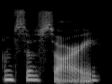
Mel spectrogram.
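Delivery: soft, tender sympathy; empathizing parent. Shown as a demonstration. Parent comforts crying child, softly sympathetic. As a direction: soothe quietly, calm and supportive. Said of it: "And empathizing".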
